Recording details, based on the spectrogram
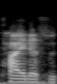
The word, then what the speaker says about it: Tidus: Oh, that's kind of what they did with Tidus as well, because officially, and I think there's a couple of lines in Kingdom Hearts 1 where it's actually pronounced this way, it was pronounced Tidus for a while, and then they gave up, and by Kingdom Hearts 2 it's pronounced Tidus when it's mentioned.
